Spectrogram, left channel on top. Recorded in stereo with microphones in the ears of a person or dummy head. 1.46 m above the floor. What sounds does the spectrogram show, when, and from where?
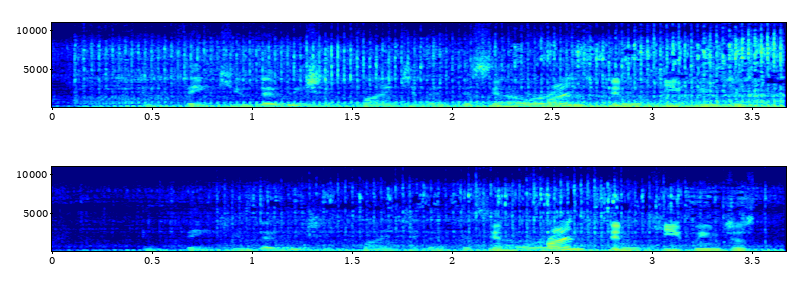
0.5 s a man speaking: 35° left (ahead or behind), 3 m; by 3.1 s 5° left (ahead or behind), 3 m
2.2 s a man speaking: 30° right (ahead or behind), 0.8 m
